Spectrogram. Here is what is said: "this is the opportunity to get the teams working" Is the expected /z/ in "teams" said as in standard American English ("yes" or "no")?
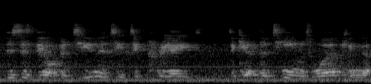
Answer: yes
